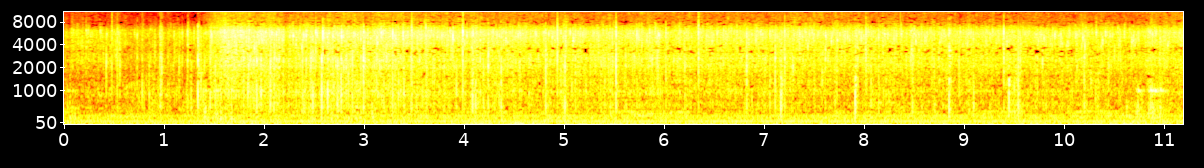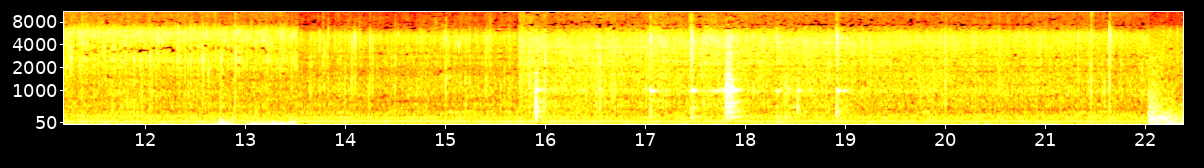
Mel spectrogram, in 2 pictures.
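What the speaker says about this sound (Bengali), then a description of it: "ঝাল পেঁয়াজটা সুন্দর করে ভাজা হয়ে গেছে" Steady, loud sizzling of onion, garlic and green chili frying in hot oil continues throughout, with occasional scrapes and clinks of stirring.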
